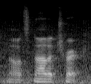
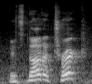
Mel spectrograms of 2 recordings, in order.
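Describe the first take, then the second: First: Said in the usual way. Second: Higher and a bit louder, half-mocking; lightly voiced manager soothing the worried barista; mock manager reassurance. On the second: Manager quote then own repeat.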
